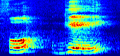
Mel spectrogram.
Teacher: Mas aqui em fogueira, observe que eu tenho GU, tem uma consoante e uma vogal, mas ao pronunciar a palavra fogueira, eu não pronunciei o som do U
